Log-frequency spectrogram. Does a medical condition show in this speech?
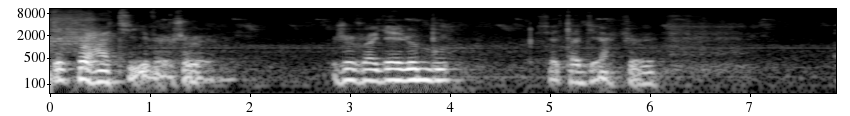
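Yes: tongue cancer; tracheostomy after surgery.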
